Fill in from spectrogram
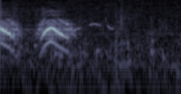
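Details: American Wigeon giving its soft wheezy call, which does not carry far: two quick wheezy whistled notes, the second rising then falling, high-pitched, with a fainter trailing whistle after.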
